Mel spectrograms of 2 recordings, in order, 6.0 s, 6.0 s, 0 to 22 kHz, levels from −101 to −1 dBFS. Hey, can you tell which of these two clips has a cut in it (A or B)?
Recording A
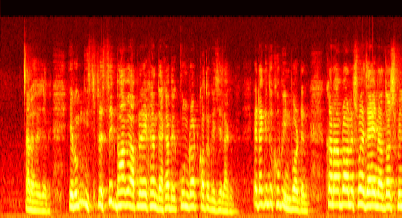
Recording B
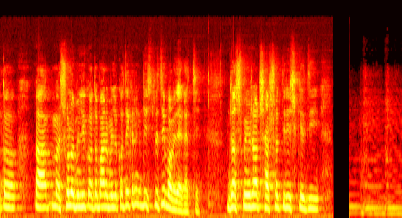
B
